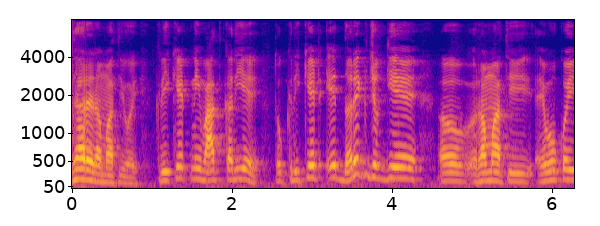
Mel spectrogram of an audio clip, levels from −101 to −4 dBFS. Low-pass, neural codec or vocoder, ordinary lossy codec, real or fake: none; none; none; real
